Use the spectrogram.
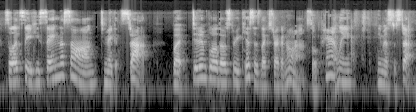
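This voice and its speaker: A woman reading a picture book aloud in an expressive storytelling style, stopping to put questions to young listeners and explain things. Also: fairly low pitch.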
